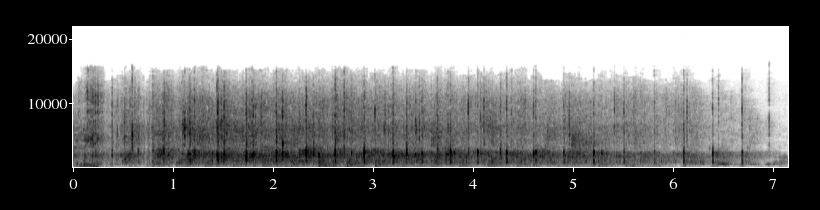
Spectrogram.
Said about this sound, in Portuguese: Estou alegre nessa noite, dando a salva de palmas para Jesus.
